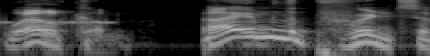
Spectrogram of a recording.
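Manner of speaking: put-on aged royal old king voice. Greeting the heroes as a character in the story, in an old king voice. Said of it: "I was doing like an old king voice".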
